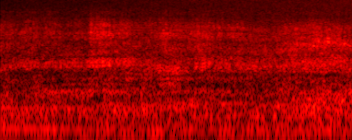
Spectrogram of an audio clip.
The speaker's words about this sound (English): I want to give one more shot here, though. You can see another plane coming through to drop more of that flame retardant on the fire here.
